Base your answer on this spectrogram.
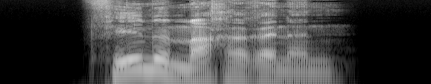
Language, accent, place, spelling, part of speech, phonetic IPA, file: German, Germany, Berlin, Filmemacherinnen, noun, [ˈfɪlməˌmaxəʁɪnən], De-Filmemacherinnen.ogg
- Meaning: plural of Filmemacherin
